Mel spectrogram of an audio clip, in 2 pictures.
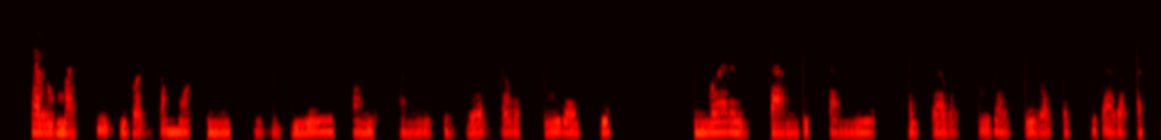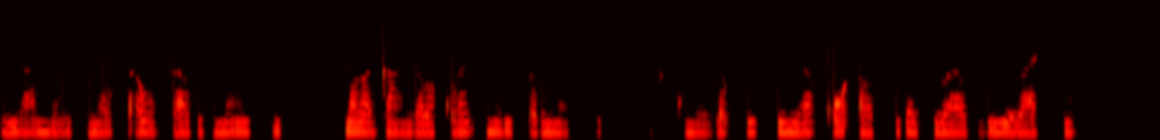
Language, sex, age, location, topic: Kinyarwanda, female, 18-24, Musanze, health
